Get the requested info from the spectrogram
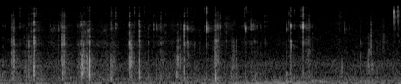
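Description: A mouthful of sushi roll being chewed close to the microphone: a run of small, irregular wet clicks and crackles from the mouth.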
